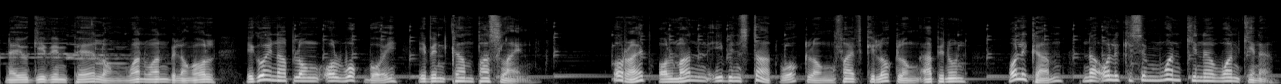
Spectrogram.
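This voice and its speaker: A man with a Papua New Guinean accent giving an expressive scripted Bible reading. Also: mid-range voice, moderate pace, faint music behind. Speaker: Bible reader voicing Jesus's parable.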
